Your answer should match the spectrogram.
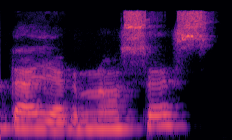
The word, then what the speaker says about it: diagnosis: It is incorrect because diagnosis is singular, so should be was not very positive, or diagnosis were. Yeah, the pronunciation is diagnosis, like diagnosis. with the schwa sound, diagnosis.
